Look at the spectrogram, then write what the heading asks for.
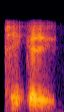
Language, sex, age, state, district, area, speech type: Punjabi, male, 30-45, Punjab, Barnala, rural, conversation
